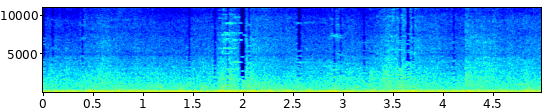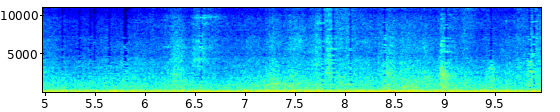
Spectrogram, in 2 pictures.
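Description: A train rolling past close by: a steady low rumble of its cars and wheels on the rails, with a few faint clicks.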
